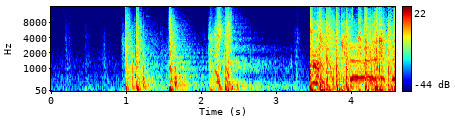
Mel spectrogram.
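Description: Gunshots crack in quick bursts nearby.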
